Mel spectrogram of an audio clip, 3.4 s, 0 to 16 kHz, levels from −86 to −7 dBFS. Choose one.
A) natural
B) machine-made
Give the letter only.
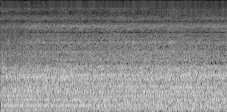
B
